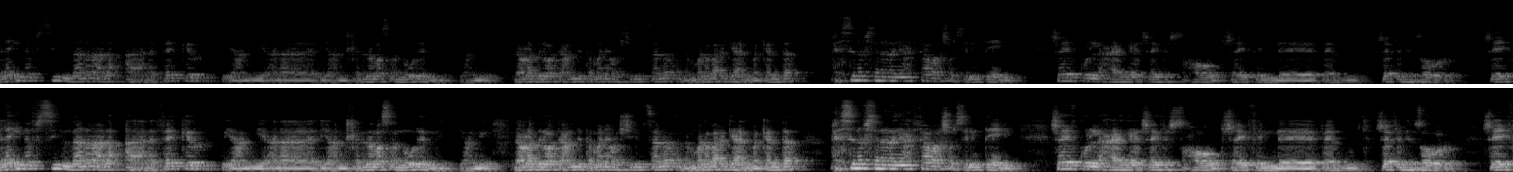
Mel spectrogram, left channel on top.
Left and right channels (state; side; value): quieter; left; 16.6 dB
